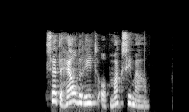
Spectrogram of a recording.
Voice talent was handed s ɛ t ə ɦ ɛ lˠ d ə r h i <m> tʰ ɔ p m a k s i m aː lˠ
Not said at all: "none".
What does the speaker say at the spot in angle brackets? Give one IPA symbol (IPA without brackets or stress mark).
none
